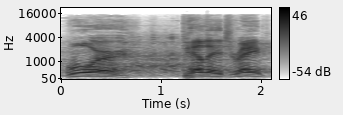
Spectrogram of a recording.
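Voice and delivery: loud, high mock battle chant; comic chanted shouts, punched one by one; ancestors' war cry. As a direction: call out each word like a warrior rallying. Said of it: "all of my ancestors, and they're just, like, coming in going".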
